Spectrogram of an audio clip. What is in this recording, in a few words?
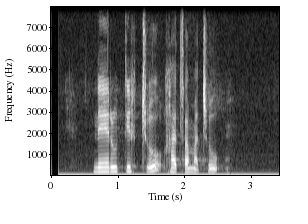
tzutujil; mart-n pescador comer pescado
